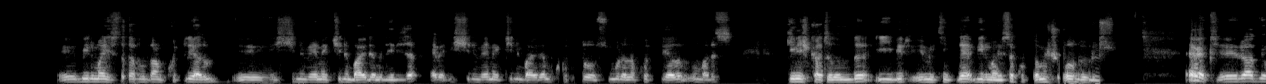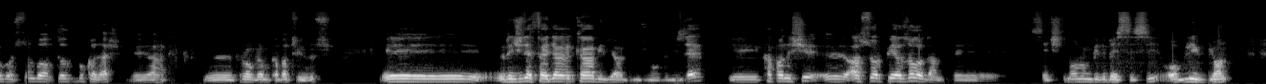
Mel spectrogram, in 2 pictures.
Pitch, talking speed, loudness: 135 Hz, 130 wpm, -18 LUFS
